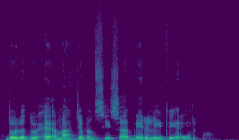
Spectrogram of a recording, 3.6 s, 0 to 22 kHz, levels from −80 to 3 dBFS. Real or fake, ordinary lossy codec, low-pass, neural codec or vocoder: fake; none; none; codec, 44.1 kHz, 3.4 kbps, Pupu-Codec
